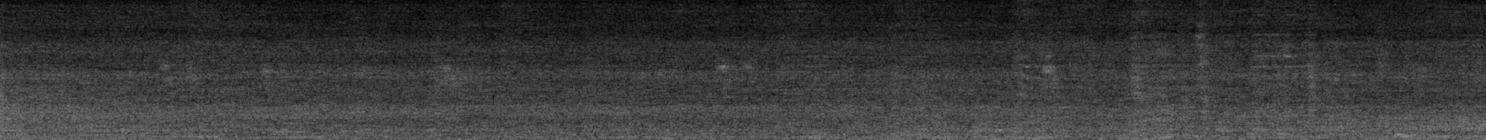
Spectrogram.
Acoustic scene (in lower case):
street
